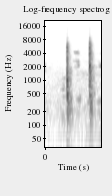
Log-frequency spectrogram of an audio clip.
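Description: Two sharp, hollow knocks on a large, perfectly dried reishi mushroom, found a couple of years ago, which is hard and light as a feather. The taps ring out short and bright with a plastic-like click and die away almost at once.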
